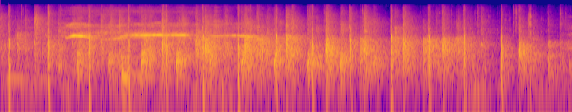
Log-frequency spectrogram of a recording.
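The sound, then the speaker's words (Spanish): An audience applauds with dense, rapid clapping that stays fairly loud throughout, a few high whistles or cheers rising briefly early on before the clapping thins slightly toward the end. “No, pero no aplaudan, no mames.”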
